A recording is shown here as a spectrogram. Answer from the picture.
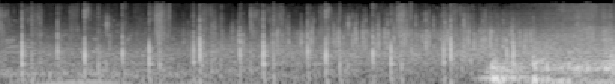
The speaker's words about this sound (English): And when Maria Teresa and her mom got to the grand courthouse, their heels clicked like applause as they climbed up the steps to go inside.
